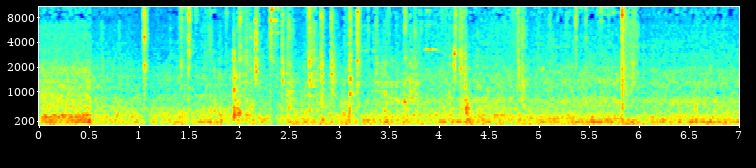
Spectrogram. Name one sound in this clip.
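A door latch clicks and rattles as a door is opened.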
